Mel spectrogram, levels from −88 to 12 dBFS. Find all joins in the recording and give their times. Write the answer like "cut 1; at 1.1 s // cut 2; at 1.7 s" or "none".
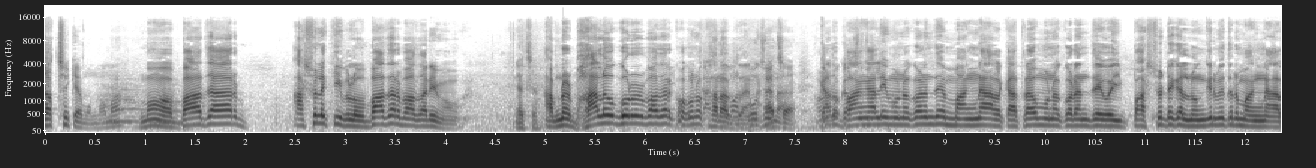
cut 1; at 7.6 s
